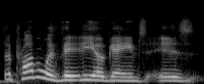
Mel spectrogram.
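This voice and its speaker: Creaky, higher-pitched man chatting casually. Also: lively intonation, moderate pace, darkish tone, no room sound. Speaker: podcast co-host. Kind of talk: casual group banter about films and games.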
